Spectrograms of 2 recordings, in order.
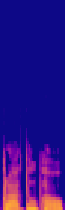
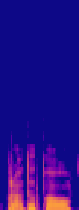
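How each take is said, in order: First: प्रादुर्भाव said as "pradubhao"; "pra-du-bhao" for प्रादुर्भाव; wrong pronunciation. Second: प्रादुर्भाव said as "pradurbhao"; "pra-dur-bhao" for प्रादुर्भाव; correct pronunciation. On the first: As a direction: leave the middle r out of प्रादुर्भाव. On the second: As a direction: sound the middle r in प्रादुर्भाव. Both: Shown as a demonstration. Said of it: "नहीं होता".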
